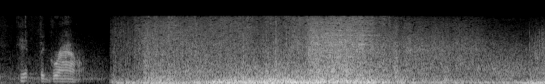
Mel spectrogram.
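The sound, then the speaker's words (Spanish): An asteroid impact explosion bursts in as a sudden, loud, broad roar after a brief voice, then holds as a dense, rumbling wall of noise to the end. “Ese fuego se apagaría casi en cuanto la roca impactara contra el suelo.”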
